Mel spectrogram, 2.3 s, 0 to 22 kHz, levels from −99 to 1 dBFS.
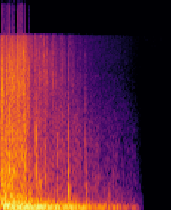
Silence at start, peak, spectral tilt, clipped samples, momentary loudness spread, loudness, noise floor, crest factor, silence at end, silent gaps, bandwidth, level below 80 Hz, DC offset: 0 s; 0 dBFS; -5 dB/octave; 0.2%; 24 LU; -12 LUFS; -54 dBFS; 12 dB; 0.75 s; none; 11.5 kHz; -14 dBFS; under 0.1%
